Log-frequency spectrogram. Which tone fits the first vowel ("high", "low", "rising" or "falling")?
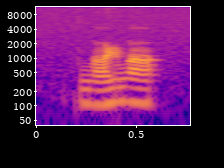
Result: rising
